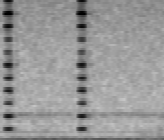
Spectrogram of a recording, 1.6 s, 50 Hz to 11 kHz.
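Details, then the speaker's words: Castle Creations ESC in programming mode: two short, clear beeps about 0.7 s apart, meaning menu two with option one selected. "those two short beeps is indicating that it is in menu two and option one is currently selected"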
